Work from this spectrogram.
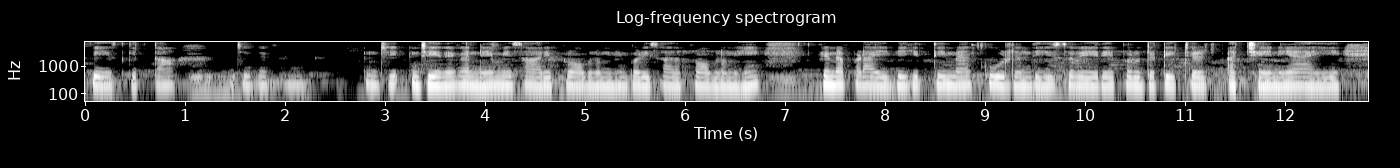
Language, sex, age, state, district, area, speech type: Dogri, female, 18-30, Jammu and Kashmir, Samba, rural, spontaneous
